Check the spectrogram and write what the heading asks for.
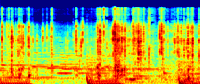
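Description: Plastic packaging crinkling and crackling as it is handled, over background music with a deep beat about once a second.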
